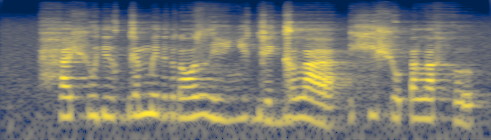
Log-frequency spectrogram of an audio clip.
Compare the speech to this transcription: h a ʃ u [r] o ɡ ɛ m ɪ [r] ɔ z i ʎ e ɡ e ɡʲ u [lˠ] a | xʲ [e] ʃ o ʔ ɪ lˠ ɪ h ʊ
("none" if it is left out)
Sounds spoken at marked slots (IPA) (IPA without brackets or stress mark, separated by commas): ɾʲ, r, lˠ, e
